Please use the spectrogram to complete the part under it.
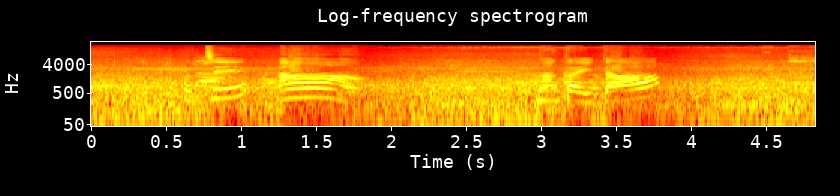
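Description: A young child calls out excitedly nearby.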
